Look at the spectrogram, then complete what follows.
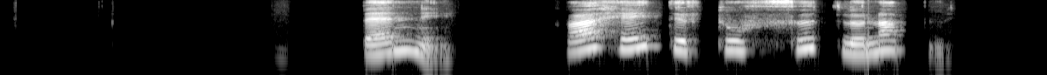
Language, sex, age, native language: Icelandic, female, 40-49, Serbo-Croatian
